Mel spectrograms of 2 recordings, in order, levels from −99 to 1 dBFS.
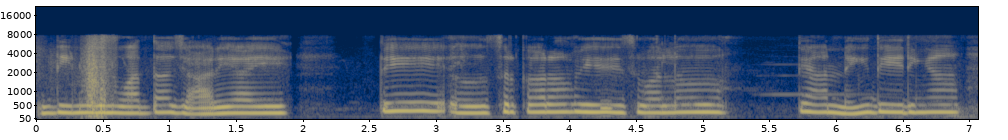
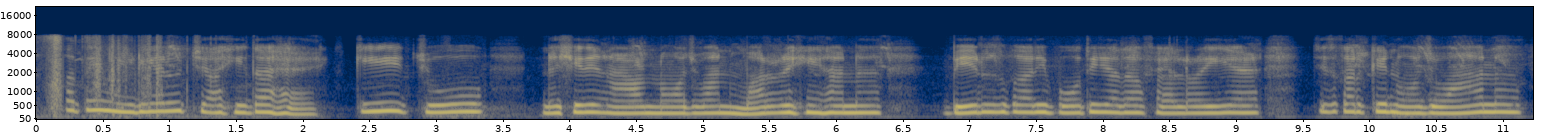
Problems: constant background noise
